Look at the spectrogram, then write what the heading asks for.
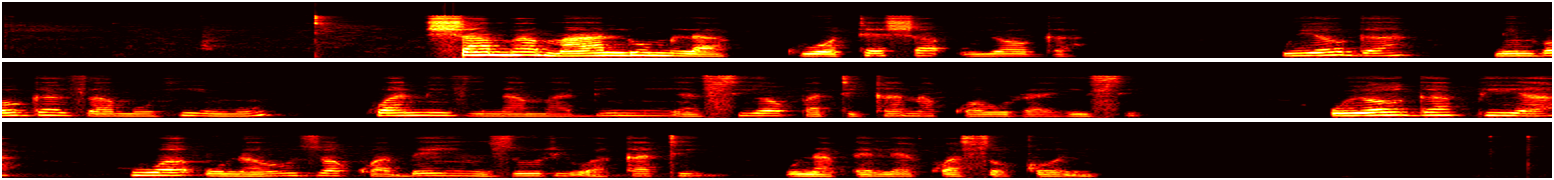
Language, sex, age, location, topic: Swahili, female, 50+, Nairobi, agriculture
